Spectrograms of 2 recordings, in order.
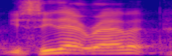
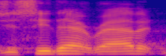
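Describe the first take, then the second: First: Much higher, pressing insistence; urgent repeat. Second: A little higher, insistent asking; pointed question. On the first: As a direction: push the question harder. Neighbor repeats, more urgent. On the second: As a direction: point at it and ask. Neighbor points at rabbit pen. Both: Retold or imitated.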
